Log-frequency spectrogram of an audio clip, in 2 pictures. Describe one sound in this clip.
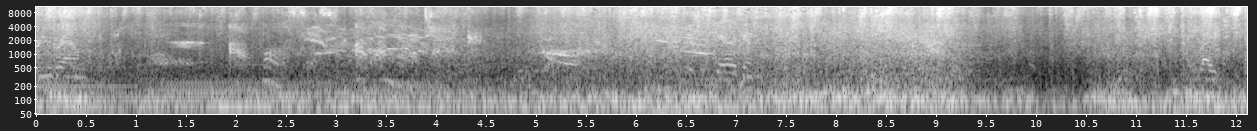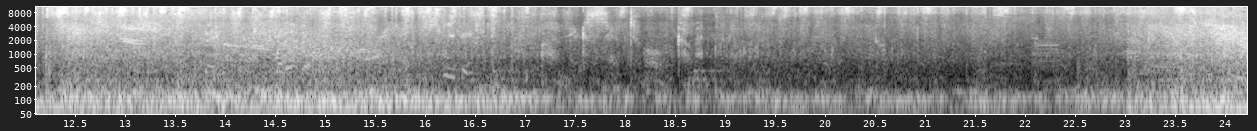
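Explosions and gunfire crackle and boom.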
